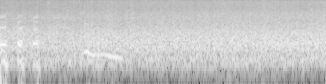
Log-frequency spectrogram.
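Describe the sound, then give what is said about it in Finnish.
Heavy rain pours down in a dense, steady hiss, loud, holding an even roar throughout with no pauses. A faint brief murmur surfaces near the start. “ootas, nyt saattaa tulla, nyt tulee kaatamalla vettä, ootas tehdä.”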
